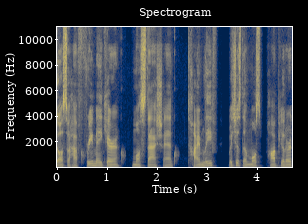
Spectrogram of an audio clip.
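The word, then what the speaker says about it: Thymeleaf: By the way, it's time leaf. It's not th leaf. I've seen some people call it thy leaf. That's not the right pronunciation.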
